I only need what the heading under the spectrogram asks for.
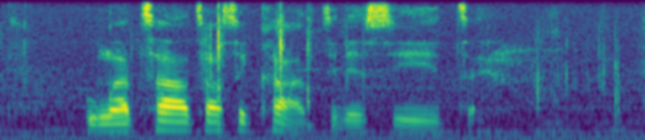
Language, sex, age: Swati, male, 22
